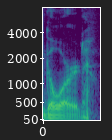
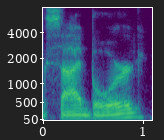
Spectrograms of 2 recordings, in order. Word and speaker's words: Cygourd: Southern Star brewing companies cord I'm glad that you pronounced that correctly because I've been saying Cyborg and that mean makes no sense considering this is a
